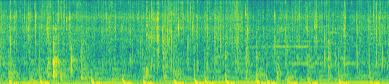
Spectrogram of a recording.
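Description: Eggplant omelette sizzling as it fries in oil, the egg still setting. Under it runs background music with a steady bass beat, and a few light clicks come from utensils.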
